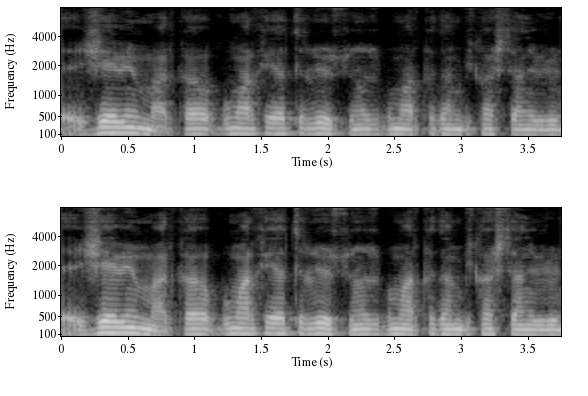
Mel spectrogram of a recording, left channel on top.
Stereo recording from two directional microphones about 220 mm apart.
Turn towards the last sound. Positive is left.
turn(degrees=-20)  # may be behind; listen again after turning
